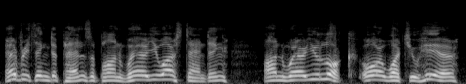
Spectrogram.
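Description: Voiced by a male narrator in a lightly acted performance, a cold, imperious god-emperor issues lofty, measured commands in a high voice with a darkish tone. The recording is dry and slightly muffled, with no room sound.

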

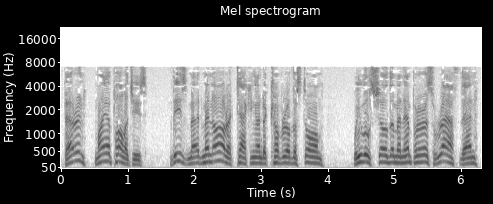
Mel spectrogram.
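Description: An angry, imperious emperor, as a male narrator plays him, barking commands with loud scorn. The voice sits a little high. A dry, slightly dull studio recording. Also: lively intonation, normal speed, no room sound. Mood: commanding, angry. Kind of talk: audiobook character voice.

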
